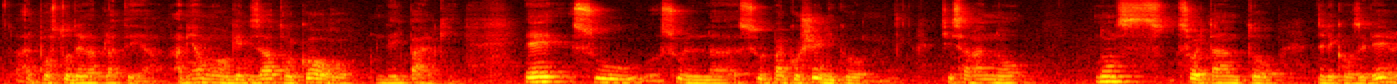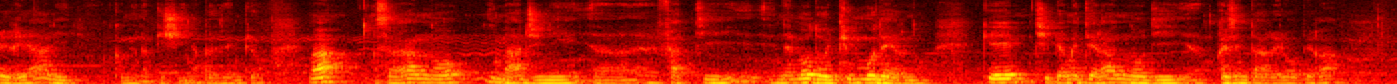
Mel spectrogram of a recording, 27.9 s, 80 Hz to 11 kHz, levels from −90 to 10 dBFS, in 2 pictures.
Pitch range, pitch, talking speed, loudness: 120-145 Hz, 130 Hz, 95 wpm, -25 LUFS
